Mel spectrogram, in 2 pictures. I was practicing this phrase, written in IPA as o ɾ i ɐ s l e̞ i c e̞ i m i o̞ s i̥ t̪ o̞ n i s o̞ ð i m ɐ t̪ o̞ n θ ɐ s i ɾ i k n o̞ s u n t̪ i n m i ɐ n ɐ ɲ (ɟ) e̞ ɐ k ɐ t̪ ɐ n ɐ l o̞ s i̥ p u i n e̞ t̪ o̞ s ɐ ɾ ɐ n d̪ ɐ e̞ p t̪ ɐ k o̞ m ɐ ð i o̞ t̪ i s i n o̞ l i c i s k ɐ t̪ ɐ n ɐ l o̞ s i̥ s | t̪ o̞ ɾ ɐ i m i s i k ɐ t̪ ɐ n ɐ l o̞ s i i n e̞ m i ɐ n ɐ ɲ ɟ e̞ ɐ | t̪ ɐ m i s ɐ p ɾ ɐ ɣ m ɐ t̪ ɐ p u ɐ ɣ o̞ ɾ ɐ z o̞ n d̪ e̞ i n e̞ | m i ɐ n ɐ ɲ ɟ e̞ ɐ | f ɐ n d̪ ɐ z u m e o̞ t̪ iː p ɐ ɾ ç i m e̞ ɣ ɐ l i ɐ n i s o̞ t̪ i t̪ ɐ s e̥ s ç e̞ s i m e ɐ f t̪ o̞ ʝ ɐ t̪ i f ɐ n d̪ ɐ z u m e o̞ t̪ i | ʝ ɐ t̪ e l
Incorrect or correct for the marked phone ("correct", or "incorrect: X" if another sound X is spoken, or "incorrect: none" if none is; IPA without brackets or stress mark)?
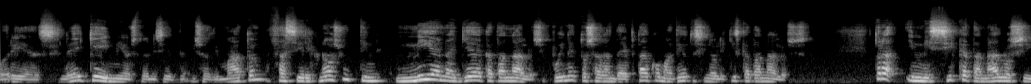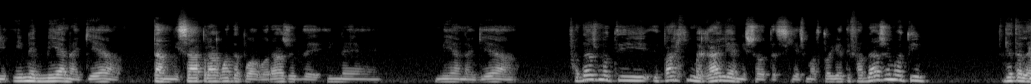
correct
